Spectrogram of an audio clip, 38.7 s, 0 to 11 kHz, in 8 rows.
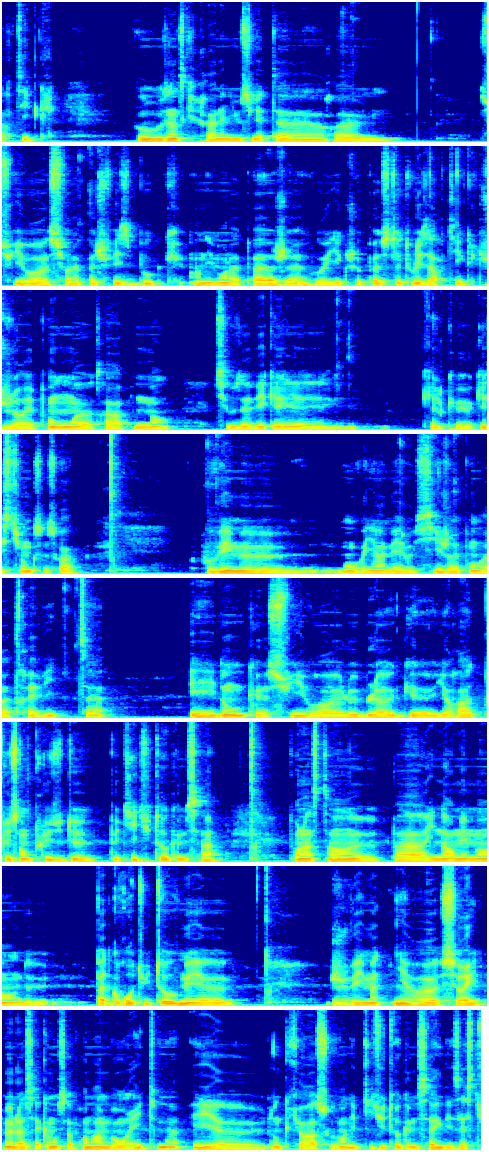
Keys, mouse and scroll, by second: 3.2-4.2 scroll down 1, 5.1 click, 7.3 scroll down 1, 8.2 scroll up 1, 8.6-12.2 scroll down 1, 12.6-13.7 drag, 26.4 scroll down 1, 27.7 scroll up 1.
